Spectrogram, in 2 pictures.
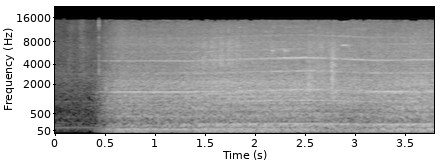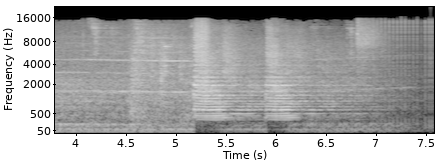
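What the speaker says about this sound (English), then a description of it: "It wouldn't take long for the hoppers to be dropped and for our power to move out of the spur track to the siding." A KCS diesel locomotive moves grain hopper cars on a spur track, its steady engine rumble loud and close throughout, with a louder metallic squeal and clank near the end.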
